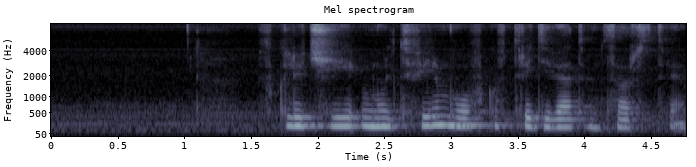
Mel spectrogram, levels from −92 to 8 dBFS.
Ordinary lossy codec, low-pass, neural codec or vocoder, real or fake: none; none; none; real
